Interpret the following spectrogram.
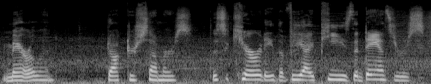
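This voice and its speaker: A woman's voice: medium pitch, normal speed, slight background noise, lightly acted. An actress playing a determined young woman who narrates her own ordeal in an audio drama and speaks with urgency in her scenes. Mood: calm narration. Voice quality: steady, earnest narration that turns urgent in dialogue. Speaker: first-person narrator and lead character.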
